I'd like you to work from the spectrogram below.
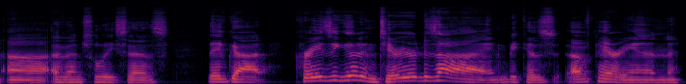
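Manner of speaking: ordinary talk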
